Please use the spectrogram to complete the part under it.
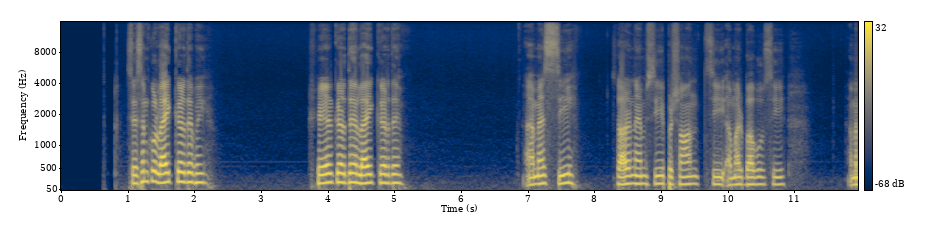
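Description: A man speaks with animation, close to a headset microphone.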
